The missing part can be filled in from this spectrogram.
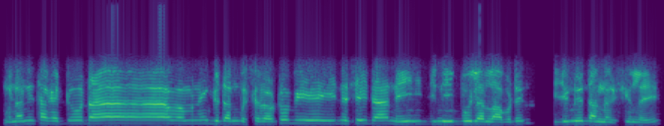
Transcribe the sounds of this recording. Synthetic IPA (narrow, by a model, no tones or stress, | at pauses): mɯnanitʰakʰajtɔda | amanaɡɯdanbɯsɯɾawtʰɔbiinɯsejdanɯjzinibɔjlaɾlabɯdɯŋ | izɯŋ̚nɯdaŋnaŋsiŋlajɯ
